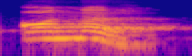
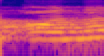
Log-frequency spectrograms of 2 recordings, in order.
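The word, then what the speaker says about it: honour: हर वो वर्ड जो basically A ई आई ओ यू के साउंड से शुरू, जैसे ऑनर. अब ऑनर अगर हम उसकी स्पेलिंग देखें तो एच से स्टार्ट हो रहे हैं, ऑनरेबल.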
